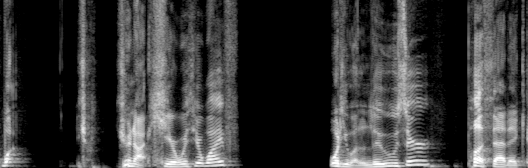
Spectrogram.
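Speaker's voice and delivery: lightly acted incredulous taunt; mock heckling. Young driver teasing cop about his wife, mock heckling. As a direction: needle him like a cheeky kid, playfully imitated. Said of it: "he starts heckling you".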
